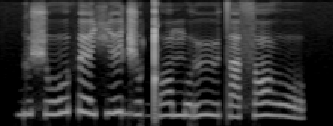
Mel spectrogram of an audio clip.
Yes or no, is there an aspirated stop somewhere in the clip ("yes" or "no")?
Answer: no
